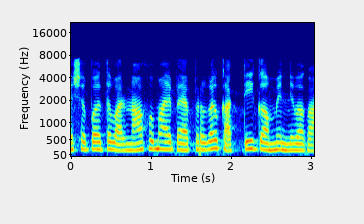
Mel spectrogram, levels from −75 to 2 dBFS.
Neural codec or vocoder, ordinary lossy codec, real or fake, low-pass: codec, 24 kHz, 6 kbps, HILCodec; Opus, 64 kbps; fake; 7.2 kHz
